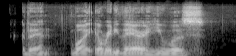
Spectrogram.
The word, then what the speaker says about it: Rennes: I think the S is silent. Rennes.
